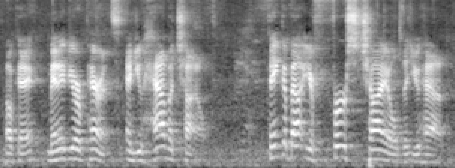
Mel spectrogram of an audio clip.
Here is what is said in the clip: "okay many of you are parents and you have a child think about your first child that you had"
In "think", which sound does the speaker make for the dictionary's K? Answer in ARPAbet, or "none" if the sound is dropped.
K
